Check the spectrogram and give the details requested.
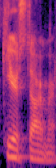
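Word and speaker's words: Keir Starmer: which is the problem uh how do he pronounce his stupid name though Kier starmer it is Kier starmer Kier starmer Kier Styer Bill Clinton yeah yeah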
